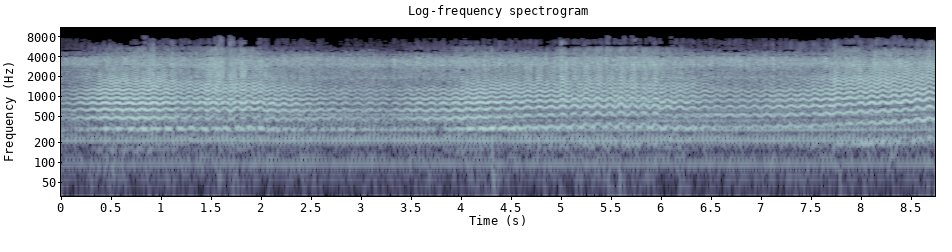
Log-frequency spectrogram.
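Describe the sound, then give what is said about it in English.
A loud, continuous buzzing hornet sound effect for The Green Hornet drones for about nine seconds, its pitch wavering up and down in slow swoops, rich and raspy, with no voices over it. “The Green Hornet strikes again.”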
